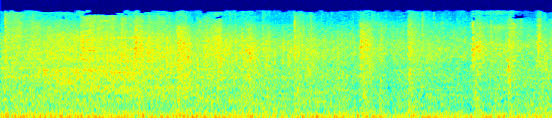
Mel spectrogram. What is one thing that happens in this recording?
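Blows land with repeated sharp hits.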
